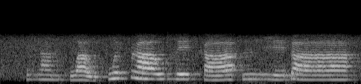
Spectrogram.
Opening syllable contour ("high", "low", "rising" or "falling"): low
